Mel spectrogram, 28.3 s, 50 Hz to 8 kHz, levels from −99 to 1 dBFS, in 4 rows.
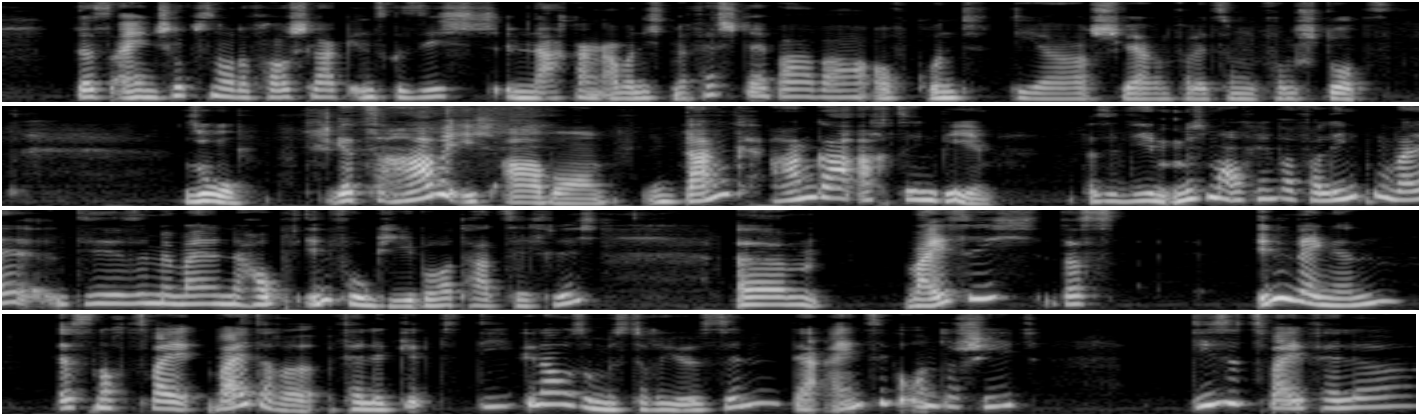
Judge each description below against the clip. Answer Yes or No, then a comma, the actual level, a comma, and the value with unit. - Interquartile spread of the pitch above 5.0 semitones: Yes, wide, 5.5 semitones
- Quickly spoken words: No, average, 140 wpm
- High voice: Yes, high, 220 Hz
